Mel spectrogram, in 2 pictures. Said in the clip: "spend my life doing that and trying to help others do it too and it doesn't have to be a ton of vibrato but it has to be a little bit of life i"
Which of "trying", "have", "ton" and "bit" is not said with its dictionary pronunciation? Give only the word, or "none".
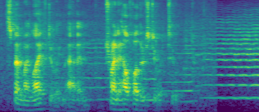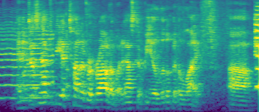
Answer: have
